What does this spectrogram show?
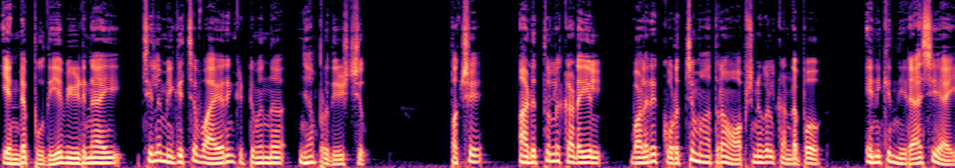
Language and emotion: Malayalam, sad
